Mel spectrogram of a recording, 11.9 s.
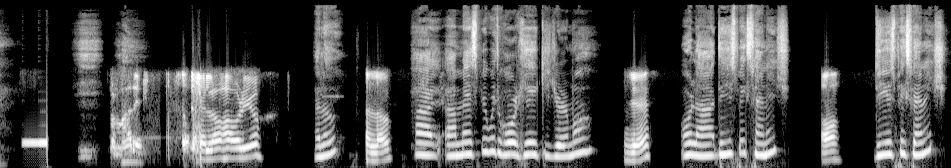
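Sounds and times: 
telephone electronic tone: 0.3s - 0.6s
voice-like sound from the phone line: 1.4s - 3.3s
speech: 1.4s - 11.8s.

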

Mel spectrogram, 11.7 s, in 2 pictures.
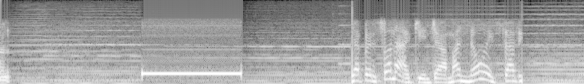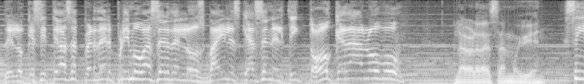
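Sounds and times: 
speech: 0.0s - 0.3s, 3.5s - 5.2s, 5.9s - 11.6s
telephone ringback tone on a call: 1.4s - 2.4s.

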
